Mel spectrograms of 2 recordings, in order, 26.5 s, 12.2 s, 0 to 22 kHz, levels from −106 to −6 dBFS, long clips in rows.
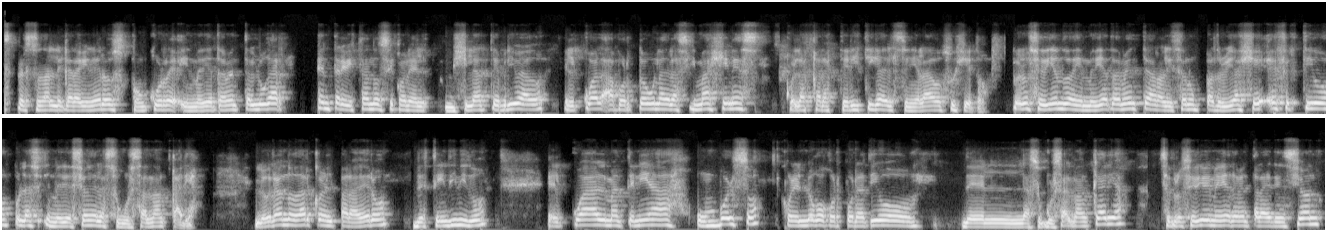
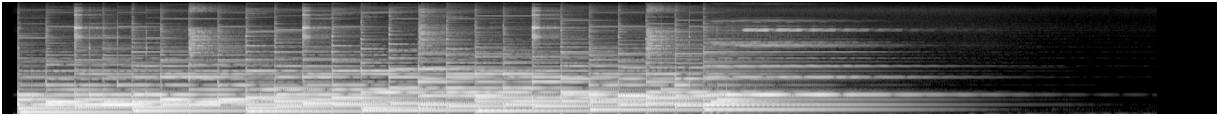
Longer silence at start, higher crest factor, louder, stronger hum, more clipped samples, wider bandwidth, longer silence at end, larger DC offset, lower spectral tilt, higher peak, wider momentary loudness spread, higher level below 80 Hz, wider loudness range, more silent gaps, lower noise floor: second, 0 s vs 0.15 s; second, 10 dB vs 16 dB; second, -18 LUFS vs -15 LUFS; neither; neither; second, 10 kHz vs 19 kHz; second, 0.05 s vs 3.3 s; neither; about the same, -5 dB/octave vs -6 dB/octave; second, -8 dBFS vs 0 dBFS; second, 6 LU vs 9 LU; second, -54 dBFS vs -44 dBFS; second, 1 LU vs 10 LU; neither; second, -44 dBFS vs -79 dBFS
